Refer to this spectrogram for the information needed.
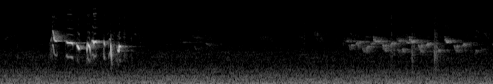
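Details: Raw, untrained bulbul singing for the first time: a quick burst of warbled, chuckling notes around one second, then a softer, lower run of bubbling notes near the end, over a low background hum.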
